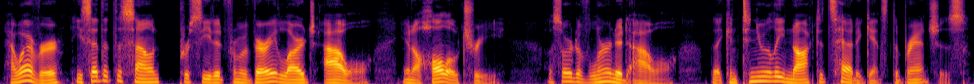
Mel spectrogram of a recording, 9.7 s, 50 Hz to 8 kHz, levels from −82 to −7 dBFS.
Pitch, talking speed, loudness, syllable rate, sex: 115 Hz, 180 wpm, -20 LUFS, 5.1 syllables/s, male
